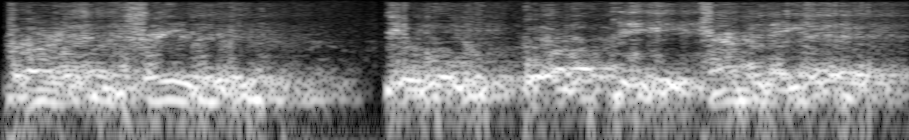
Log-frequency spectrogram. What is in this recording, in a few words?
alien vox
